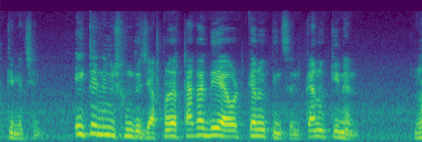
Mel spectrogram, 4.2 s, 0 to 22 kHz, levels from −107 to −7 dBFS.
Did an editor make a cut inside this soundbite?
no; 0 cuts

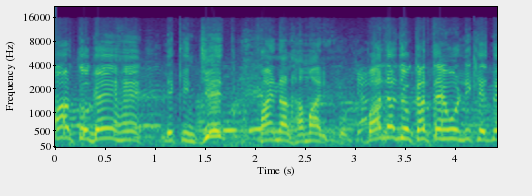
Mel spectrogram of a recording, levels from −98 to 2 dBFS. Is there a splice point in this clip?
yes; 1 cut; at 2.9 s

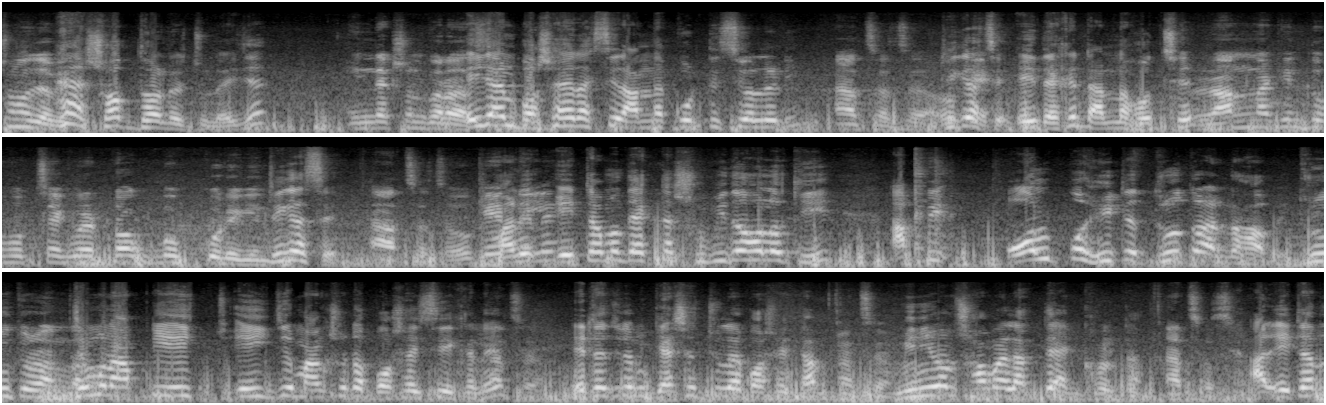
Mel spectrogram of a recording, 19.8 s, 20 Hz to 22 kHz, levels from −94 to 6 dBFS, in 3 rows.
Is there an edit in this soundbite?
no; 0 cuts

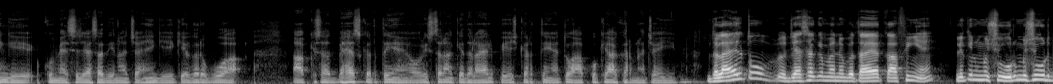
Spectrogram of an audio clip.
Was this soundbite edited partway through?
no; 0 cuts

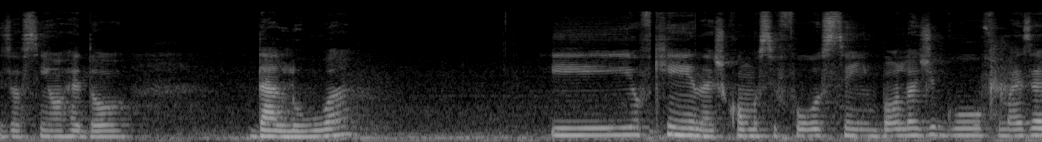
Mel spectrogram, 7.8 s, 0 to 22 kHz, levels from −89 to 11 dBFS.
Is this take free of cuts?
yes; 0 cuts

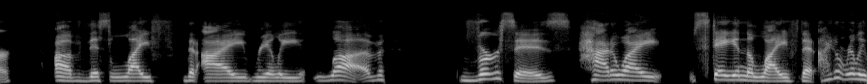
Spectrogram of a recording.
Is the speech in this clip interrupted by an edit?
yes; 1 cut; at 6.9 s

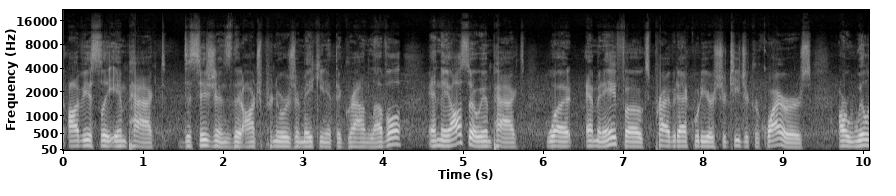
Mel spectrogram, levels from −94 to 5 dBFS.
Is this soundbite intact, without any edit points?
yes; 0 cuts

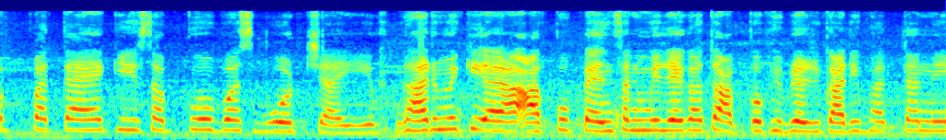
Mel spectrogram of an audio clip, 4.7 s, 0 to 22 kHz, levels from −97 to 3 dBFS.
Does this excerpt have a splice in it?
yes; 1 cut; at 1.8 s

